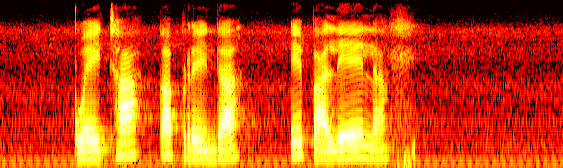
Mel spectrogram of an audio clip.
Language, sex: Xhosa, female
